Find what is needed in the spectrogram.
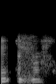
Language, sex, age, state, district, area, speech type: Kannada, male, 18-30, Karnataka, Gulbarga, urban, conversation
